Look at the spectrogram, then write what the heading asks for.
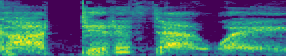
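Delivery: hushed, barely voiced whisper. Stating what many creationists think: whispered line. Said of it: "I'm going to whisper it".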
